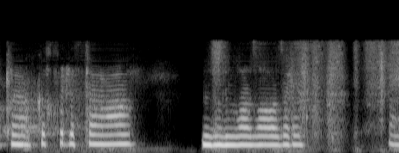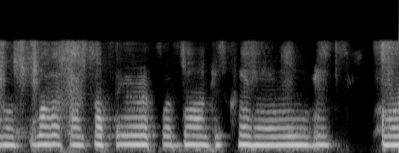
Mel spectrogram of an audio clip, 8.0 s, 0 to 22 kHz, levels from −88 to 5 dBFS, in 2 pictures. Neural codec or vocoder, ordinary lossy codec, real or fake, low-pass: codec, 16 kHz, 1.1 kbps, Voila-Tokenizer; none; fake; 7.2 kHz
